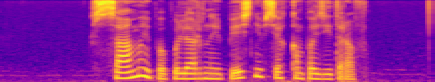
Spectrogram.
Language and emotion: Russian, neutral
